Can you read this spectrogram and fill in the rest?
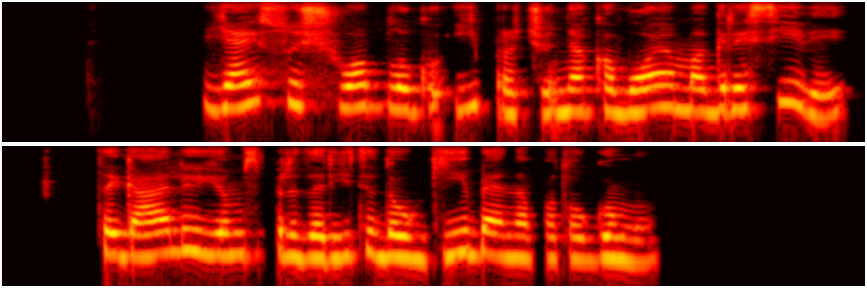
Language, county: Lithuanian, Kaunas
